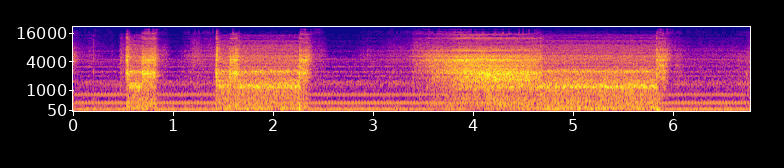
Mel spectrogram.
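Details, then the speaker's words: ResMed CPAP, nearly 5 years old, reassembled after cleaning: steady high whine under airy hissing that rises with airflow; motor/turbine suspected failing. "Still a bit of a whine. Sad face. Oh. Still a little bit of a whine. Yeah, maybe the motor shot. That's pretty bad."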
